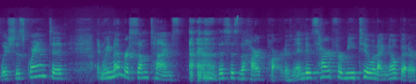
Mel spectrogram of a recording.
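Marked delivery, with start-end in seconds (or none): none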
